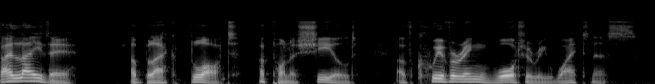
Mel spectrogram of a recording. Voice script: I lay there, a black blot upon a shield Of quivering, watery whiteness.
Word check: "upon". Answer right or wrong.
right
